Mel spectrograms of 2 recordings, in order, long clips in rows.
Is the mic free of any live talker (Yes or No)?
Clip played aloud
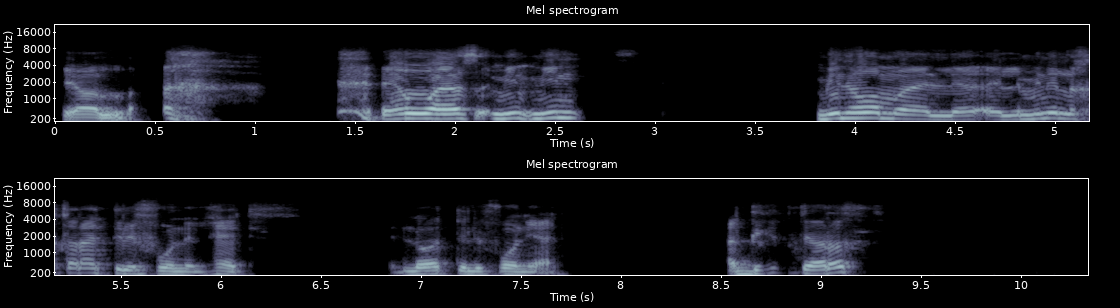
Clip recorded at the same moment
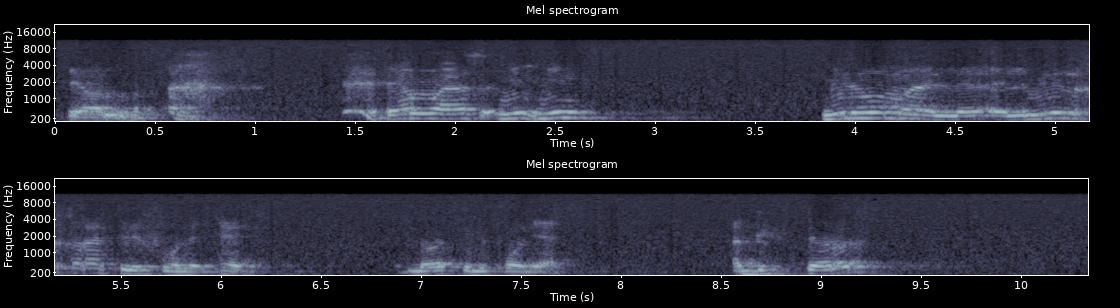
Yes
